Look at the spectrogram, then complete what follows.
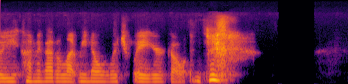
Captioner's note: chuckles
